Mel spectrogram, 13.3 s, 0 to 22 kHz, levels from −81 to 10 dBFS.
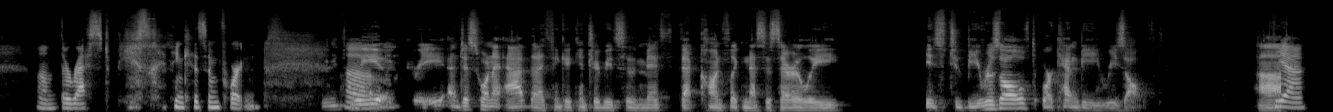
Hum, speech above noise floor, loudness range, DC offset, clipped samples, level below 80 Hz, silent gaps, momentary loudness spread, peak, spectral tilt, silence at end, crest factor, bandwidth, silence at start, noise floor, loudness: none; 62 dB; 2 LU; under 0.1%; under 0.1%; -62 dBFS; none; 13 LU; -8 dBFS; -4 dB/octave; 0.3 s; 22 dB; 16 kHz; 0.35 s; -89 dBFS; -27 LUFS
